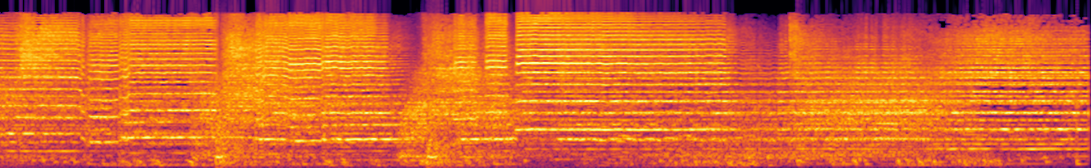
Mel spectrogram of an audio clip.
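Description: Marching band brass and saxophones playing loudly: a moving melody for about the first five seconds, then one long held chord.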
